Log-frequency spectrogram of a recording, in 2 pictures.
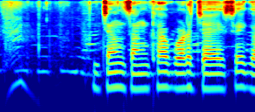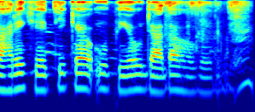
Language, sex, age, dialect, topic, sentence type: Bhojpuri, female, 18-24, Western, agriculture, statement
